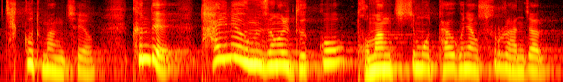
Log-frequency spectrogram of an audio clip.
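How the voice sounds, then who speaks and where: A man preaches in a big, echoing church hall. His voice sits high and swings widely in pitch as he tells stories and acts out the quotes in them. The reverb hangs long after each phrase. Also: moderate pace. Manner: animated storytelling with acted quotes. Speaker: pastor. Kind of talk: sermon.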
